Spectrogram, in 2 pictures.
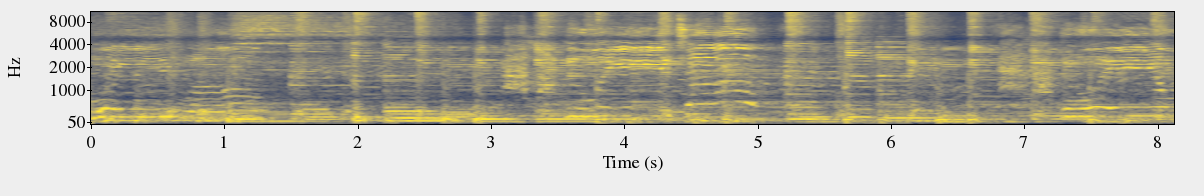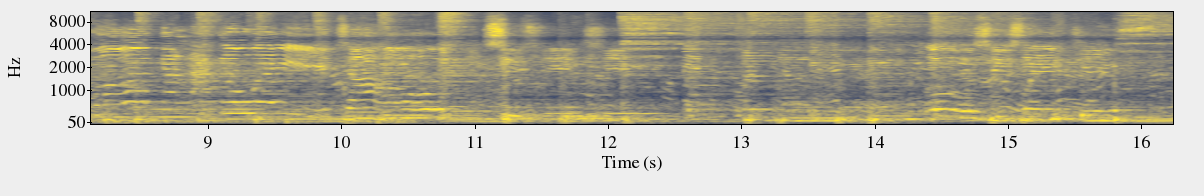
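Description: Background music: a song with a singer and a steady beat.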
